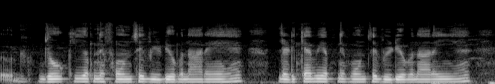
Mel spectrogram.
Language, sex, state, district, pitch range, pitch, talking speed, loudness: Hindi, male, Uttar Pradesh, Shamli, 120-130 Hz, 125 Hz, 220 wpm, -16 LUFS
